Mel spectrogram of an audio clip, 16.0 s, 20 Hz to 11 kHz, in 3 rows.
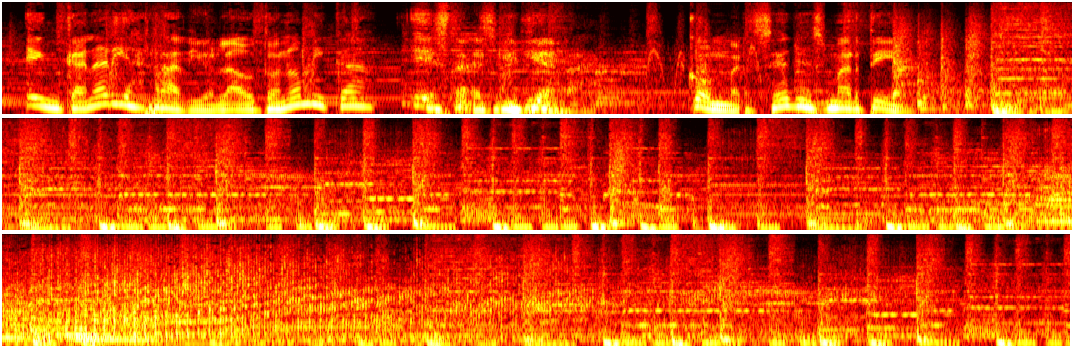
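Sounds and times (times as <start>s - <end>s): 
speech: 0.1s - 4.9s
small light propeller airplane flying overhead: 5.0s - 16.0s.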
